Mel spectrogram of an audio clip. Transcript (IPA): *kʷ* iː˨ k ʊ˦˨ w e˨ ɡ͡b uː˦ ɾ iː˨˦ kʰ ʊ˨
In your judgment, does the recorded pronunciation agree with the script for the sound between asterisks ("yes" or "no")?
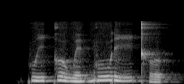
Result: yes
